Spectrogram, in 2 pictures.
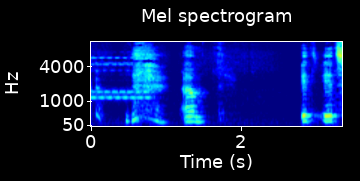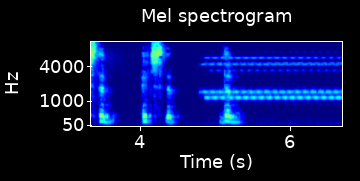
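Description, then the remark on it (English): A telephone rings with a steady electronic trill in a bedroom, starting, cutting out, then resuming near the end, while a person speaks over and between the rings. “Sorry, I don't have the ability to turn off the phone here.”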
